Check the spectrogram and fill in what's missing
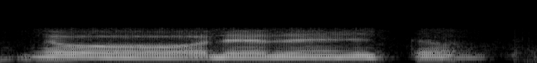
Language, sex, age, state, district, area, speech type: Urdu, male, 30-45, Delhi, South Delhi, urban, conversation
